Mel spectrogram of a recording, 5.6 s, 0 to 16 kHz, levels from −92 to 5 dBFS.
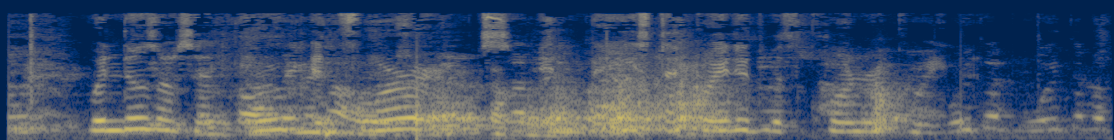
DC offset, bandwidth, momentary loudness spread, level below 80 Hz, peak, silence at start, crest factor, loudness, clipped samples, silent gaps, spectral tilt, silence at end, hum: under 0.1%; 11.5 kHz; 15 LU; -54 dBFS; -6 dBFS; 0.05 s; 16 dB; -21 LUFS; under 0.1%; none; -5 dB/octave; 0.05 s; none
